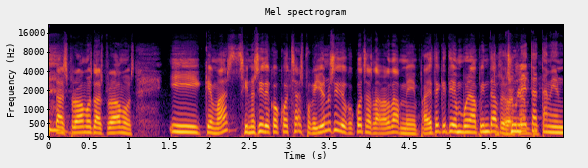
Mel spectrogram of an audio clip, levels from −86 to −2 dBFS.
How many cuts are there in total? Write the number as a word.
zero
